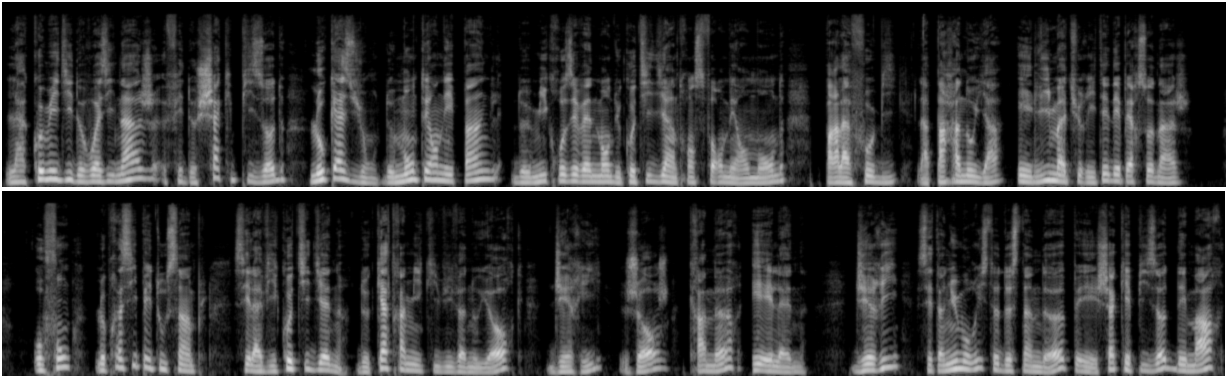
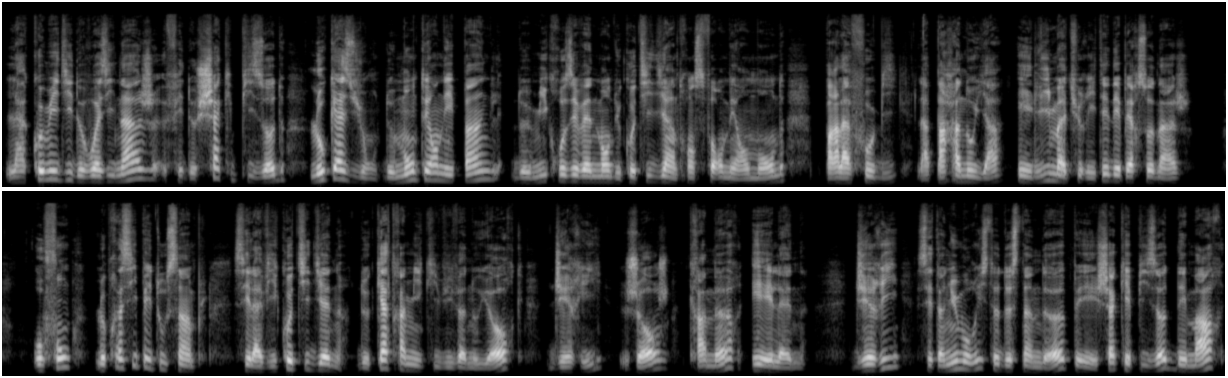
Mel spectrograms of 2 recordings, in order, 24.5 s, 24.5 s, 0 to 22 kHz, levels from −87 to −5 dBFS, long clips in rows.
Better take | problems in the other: first | thin; very; fading below 350 Hz

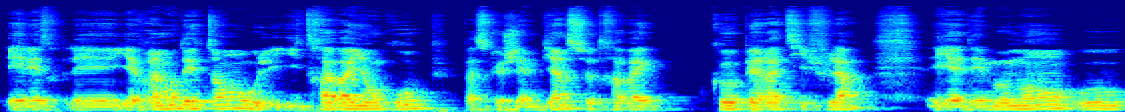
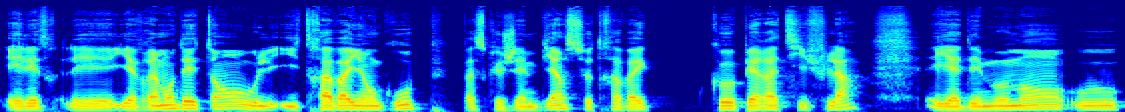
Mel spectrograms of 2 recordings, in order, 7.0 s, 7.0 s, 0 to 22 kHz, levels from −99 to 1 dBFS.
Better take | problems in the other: second | off-mic speech; far // room echo; very slight; dies away in 0.3 s

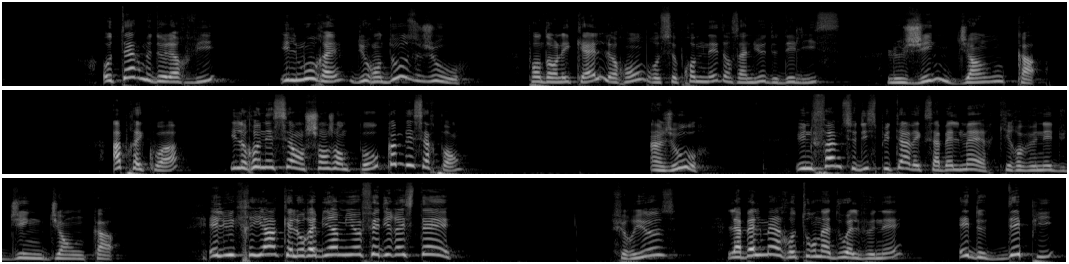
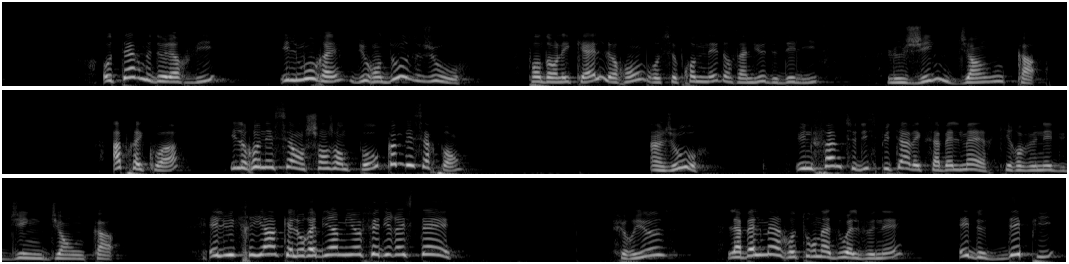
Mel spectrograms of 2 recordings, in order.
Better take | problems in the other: first | muffled; very; fading above 3.5 kHz

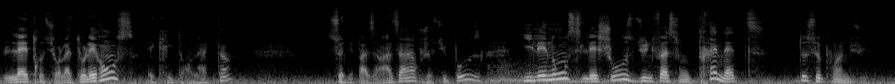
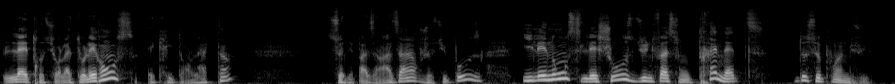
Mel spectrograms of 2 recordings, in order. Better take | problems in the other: second | wind noise on the microphone; occasional gusts; 20 dB below the speech

